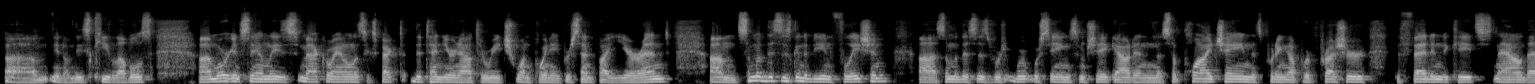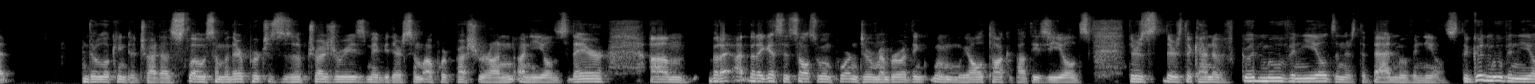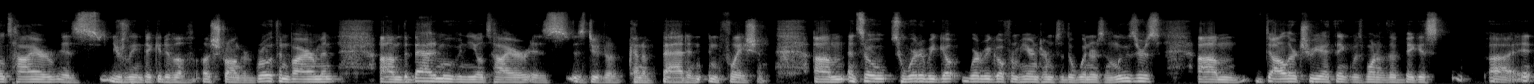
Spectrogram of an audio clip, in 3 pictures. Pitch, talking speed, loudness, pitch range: 115 Hz, 225 wpm, -22 LUFS, 110-130 Hz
